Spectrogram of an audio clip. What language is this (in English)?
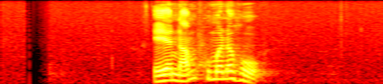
Sinhala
